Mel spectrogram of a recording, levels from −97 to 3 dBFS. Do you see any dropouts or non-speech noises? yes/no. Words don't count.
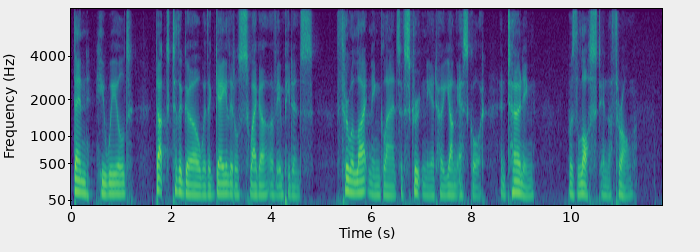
no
